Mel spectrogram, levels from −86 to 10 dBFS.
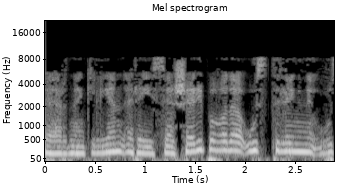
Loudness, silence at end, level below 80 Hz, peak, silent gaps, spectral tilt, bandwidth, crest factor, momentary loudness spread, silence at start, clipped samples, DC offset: -12 LUFS; 0 s; -28 dBFS; 0 dBFS; none; -6 dB/octave; 8.8 kHz; 12 dB; 3 LU; 0 s; under 0.1%; under 0.1%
